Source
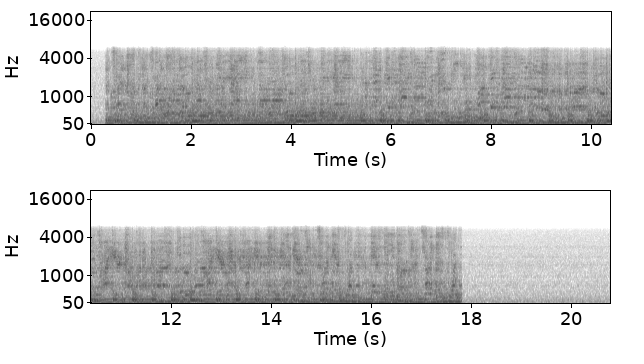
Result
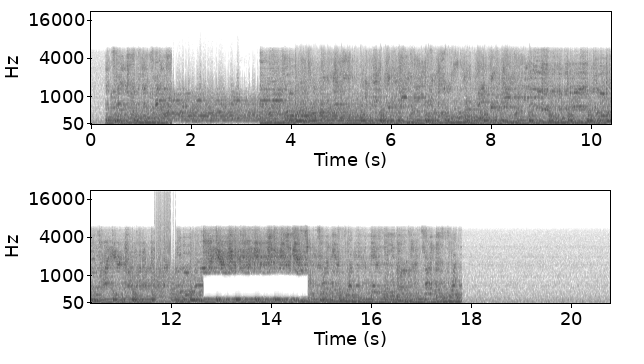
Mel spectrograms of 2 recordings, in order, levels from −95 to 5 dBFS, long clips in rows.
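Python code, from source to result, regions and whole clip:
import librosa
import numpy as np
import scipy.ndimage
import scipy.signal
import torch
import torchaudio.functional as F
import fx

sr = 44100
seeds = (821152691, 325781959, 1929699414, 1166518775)

y = fx.chain(x, sr, fx.ellip_bandpass(low_hz=180.0, high_hz=1000.0, order=3, stop_db=40),
    fx.clip_hard(threshold_db=-30.5), at=(1.61, 3.38))
y = fx.chain(y, sr, fx.high_shelf(hz=5200.0, db=-3.5),
    fx.doppler_dist(depth_ms=0.24), at=(4.05, 8.79))
y = fx.chain(y, sr, fx.clip_1bit(),
    fx.highpass(hz=63.0, slope=12),
    fx.transformer_sat(knee_hz=740.0), at=(11.67, 12.09))
y = fx.chain(y, sr, fx.brickwall_bandstop(low_hz=200.0, high_hz=1100.0),
    fx.high_shelf(hz=2100.0, db=11.0), at=(12.64, 14.74))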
